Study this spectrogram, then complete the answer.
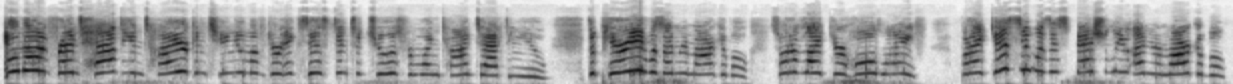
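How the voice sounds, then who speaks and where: In an amateur reader's theater, a woman voices a condescending, foul-mouthed young male alien troll who rants in irate exasperation. Her voice is extremely high, pushed and bright, at normal speed. The home recording is dull and lo-fi with faint noise.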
